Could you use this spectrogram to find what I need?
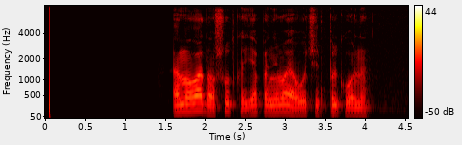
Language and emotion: Russian, neutral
